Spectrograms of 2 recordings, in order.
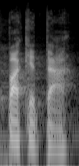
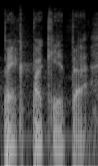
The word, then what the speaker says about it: Paquetá: Paquetá, I believe, scored. Yeah, Paquetá. It's Paquetá, not Paqueta. So, you know, because he has the accent mark on his name.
